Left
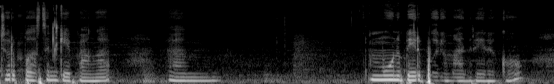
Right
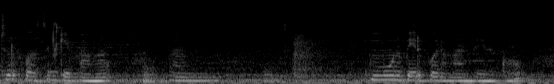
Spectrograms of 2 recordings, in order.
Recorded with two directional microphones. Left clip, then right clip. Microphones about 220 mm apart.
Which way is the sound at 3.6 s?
45° left (ahead or behind).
